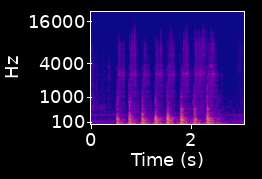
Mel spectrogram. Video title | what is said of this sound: Tu aimes la musique en voiture ? Alors regarde cette vidéo ! | Ça sonne sec, ça va être incroyable.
